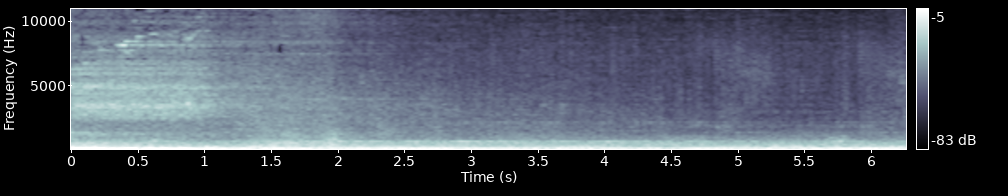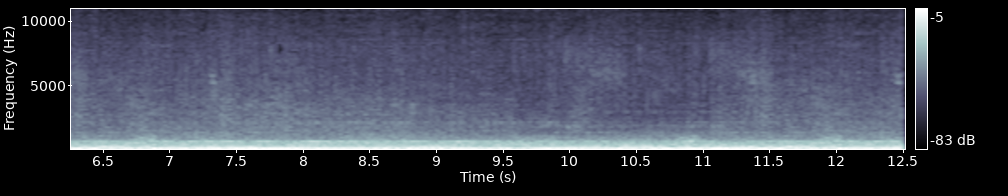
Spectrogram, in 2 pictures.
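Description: A soft triumphant game tune plays quietly.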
